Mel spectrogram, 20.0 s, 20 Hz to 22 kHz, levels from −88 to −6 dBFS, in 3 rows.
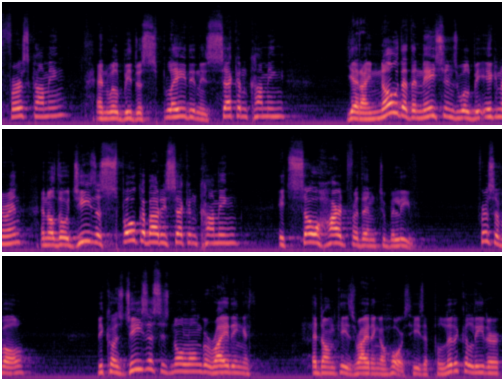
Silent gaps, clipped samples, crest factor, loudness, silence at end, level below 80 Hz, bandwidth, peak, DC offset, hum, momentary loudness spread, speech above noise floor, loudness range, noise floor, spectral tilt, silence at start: none; under 0.1%; 20 dB; -32 LUFS; 0 s; -60 dBFS; 16 kHz; -14 dBFS; under 0.1%; none; 12 LU; 28 dB; 5 LU; -60 dBFS; -5 dB/octave; 0 s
